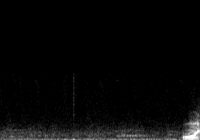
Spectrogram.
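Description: A short pause in a man's sermon: only the steady hiss of an old recording, with a faint tick under a second in. His voice starts again near the end.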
